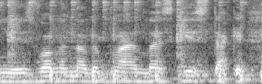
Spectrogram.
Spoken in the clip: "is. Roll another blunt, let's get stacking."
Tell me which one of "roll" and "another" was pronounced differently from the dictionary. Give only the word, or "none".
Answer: roll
